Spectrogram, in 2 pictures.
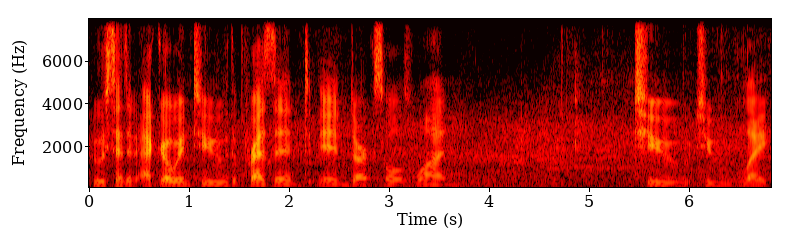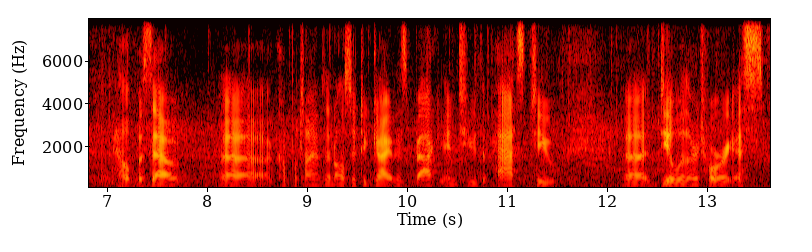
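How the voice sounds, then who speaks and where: Man giving halting game commentary, noisy background. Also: lowish voice, little pitch movement. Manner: halting, explanatory, repeats words. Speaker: let's play podcast host. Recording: clear background noise and game ambience.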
